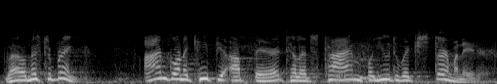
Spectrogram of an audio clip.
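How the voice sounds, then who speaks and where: Stubborn old grandpa, folksy, crafty, high voice, hissy old radio recording. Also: male voice, big pitch swings, moderate pace. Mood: stubborn, feisty. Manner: folksy, colloquial. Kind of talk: 1940s radio comedy acting. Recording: hissy, muffled old radio broadcast in a hall.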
